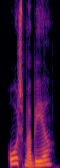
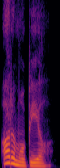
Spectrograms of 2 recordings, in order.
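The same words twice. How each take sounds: First: British AUTOMOBILE with a crisp T, ending "beel"; British accent. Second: American accent. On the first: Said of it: "British accent". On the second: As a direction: say AUTOMOBILE the American way, "AH-duh-mo-beel". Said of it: "American accent". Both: Shown as a demonstration.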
